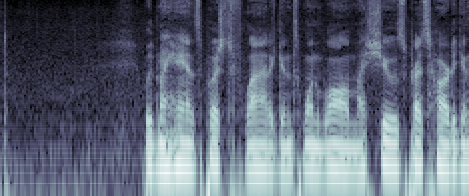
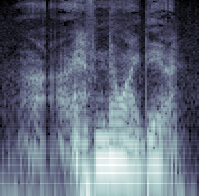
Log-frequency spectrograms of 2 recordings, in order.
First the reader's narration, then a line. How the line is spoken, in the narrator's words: Guy said through gritted teeth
